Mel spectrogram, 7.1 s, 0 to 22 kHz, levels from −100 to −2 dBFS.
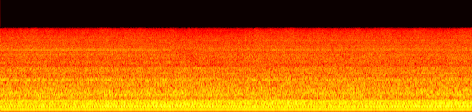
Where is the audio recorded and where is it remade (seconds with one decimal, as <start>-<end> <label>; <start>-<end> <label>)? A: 0.0-7.1 recorded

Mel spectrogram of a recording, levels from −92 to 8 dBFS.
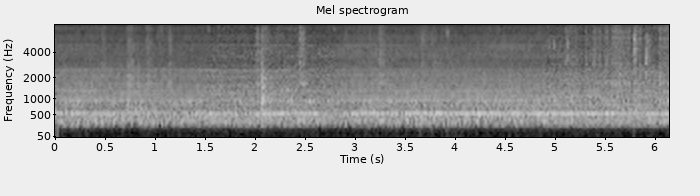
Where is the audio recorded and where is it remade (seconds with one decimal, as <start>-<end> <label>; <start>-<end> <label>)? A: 0.0-1.5 remade; 1.5-2.8 recorded; 2.8-4.9 remade; 4.9-6.1 recorded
